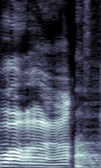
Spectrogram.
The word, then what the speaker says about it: water: is here in the British accent, we either pronounce the T, like water. That's how I would say it Water. personally, water. Water. Or you just don't pronounce it at all, water. Now, Water. Woha. Woha. Boah, das ist schwer. Das nicht zu pronouncen ist schwer. Woha. Third way, which you'd hear in other Woha. accents, is to pronounce the T as a kind of like a D.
